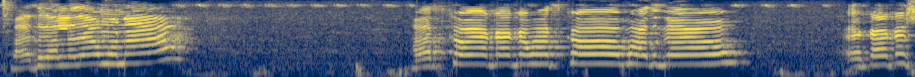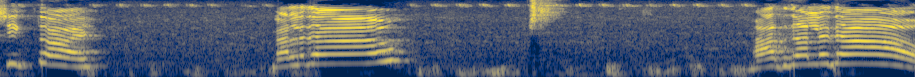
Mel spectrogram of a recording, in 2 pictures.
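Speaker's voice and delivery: high, loud, insistent urging tone.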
